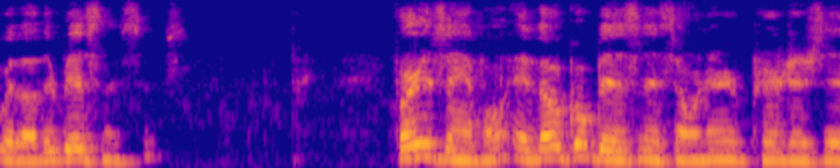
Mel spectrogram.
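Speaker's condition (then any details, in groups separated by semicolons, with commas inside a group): Cerebral palsy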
